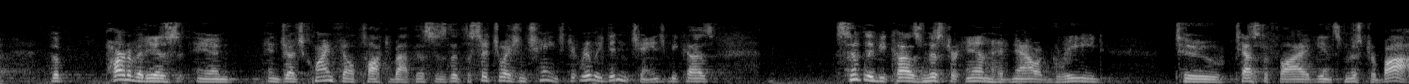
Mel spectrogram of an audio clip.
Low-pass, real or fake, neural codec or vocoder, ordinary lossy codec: 7.2 kHz; real; none; Opus, 16 kbps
